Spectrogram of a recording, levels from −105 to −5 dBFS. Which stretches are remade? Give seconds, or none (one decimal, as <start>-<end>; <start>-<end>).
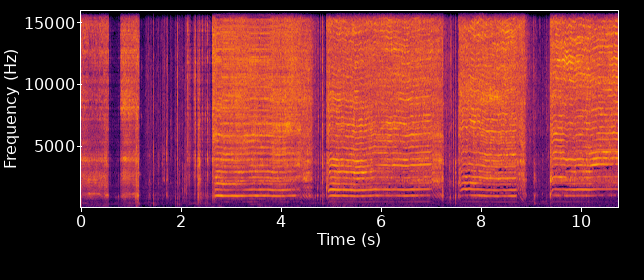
0.0-1.1; 2.1-4.4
